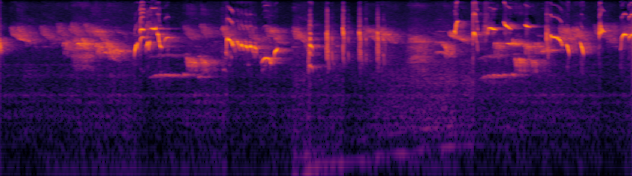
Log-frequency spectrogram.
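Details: Orange-headed thrush song for training captive songbirds: a long, rich run of varied whistles, slurred rising and falling phrases and quick clicks, mixing high and lower notes without pause.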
